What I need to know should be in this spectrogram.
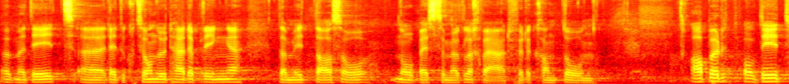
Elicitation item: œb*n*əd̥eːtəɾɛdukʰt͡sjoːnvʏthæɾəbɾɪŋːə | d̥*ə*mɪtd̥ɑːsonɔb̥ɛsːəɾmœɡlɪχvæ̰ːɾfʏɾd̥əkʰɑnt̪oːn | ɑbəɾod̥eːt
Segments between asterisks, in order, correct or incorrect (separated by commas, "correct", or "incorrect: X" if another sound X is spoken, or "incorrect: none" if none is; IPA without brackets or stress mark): incorrect: m, incorrect: ɑ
